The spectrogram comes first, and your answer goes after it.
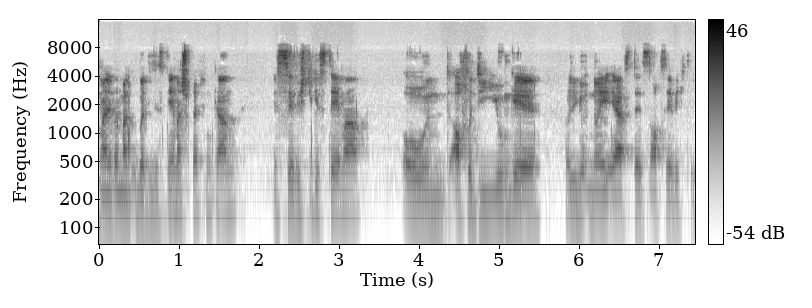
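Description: In an Arabic accent, a man talks at a moderate pace with a medium pitch and monotone, flat intonation. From Syria. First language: Arabic (speaking German). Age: 30s. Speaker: cardiologist. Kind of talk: interview. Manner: halting.

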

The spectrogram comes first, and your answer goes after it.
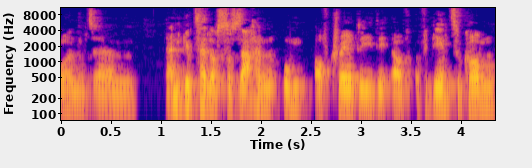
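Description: Slightly Swabian in accent, this man talks at a moderate pace. His pitch is fairly high, with ordinary variation. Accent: slight Swabian regional accent, rolled R. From Bavarian Swabia, Günzburg area. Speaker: ad agency founder, TikTok ads expert. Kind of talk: interview.

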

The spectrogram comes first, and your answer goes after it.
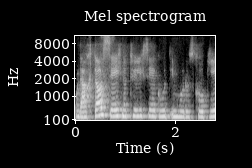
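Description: A somewhat breathy woman talks at a moderate pace and a fairly high pitch. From Switzerland (German-speaking). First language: Swiss German (speaking German). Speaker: astrologer. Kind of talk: interview.

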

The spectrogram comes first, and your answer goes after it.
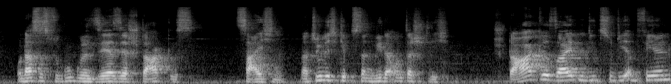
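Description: At a fairly quick pace, a man speaks in a somewhat breathy voice with lively intonation. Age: 20s. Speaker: SEO project manager. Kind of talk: casual expert interview.

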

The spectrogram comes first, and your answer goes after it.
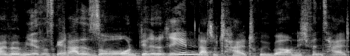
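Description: This woman's voice sits high in pitch. She is a woman with a high-pitched voice. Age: 30s. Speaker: content creator and nutrition coach. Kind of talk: casual chat.

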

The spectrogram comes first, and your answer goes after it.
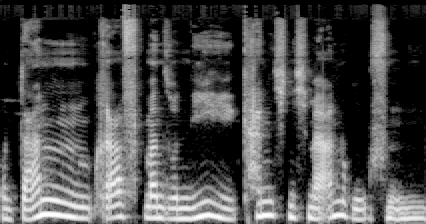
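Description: A woman with an ordinary speaking voice and medium pitch talks at a fairly slow pace, the sound dry and close with no echo. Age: 30s. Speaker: journalist and author. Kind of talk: casual interview. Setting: remote call via app.

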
